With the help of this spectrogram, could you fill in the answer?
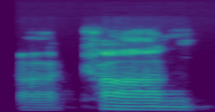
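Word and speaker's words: kan: So in the Maya, this particular one is pronounced Khan, can also mean the cardinal number 4, means sky, but it also means snake, of course.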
